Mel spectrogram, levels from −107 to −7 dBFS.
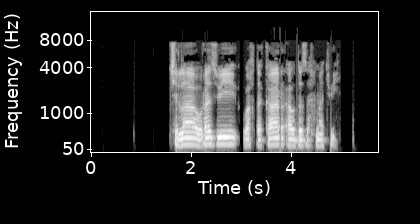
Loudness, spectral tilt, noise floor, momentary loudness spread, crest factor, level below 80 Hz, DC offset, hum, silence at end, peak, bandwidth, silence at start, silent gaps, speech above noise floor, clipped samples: -15 LUFS; -5 dB/octave; under -90 dBFS; 9 LU; 16 dB; -58 dBFS; under 0.1%; none; 0.85 s; 0 dBFS; 8 kHz; 1.6 s; 2.99-3.04 s; over 75 dB; under 0.1%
